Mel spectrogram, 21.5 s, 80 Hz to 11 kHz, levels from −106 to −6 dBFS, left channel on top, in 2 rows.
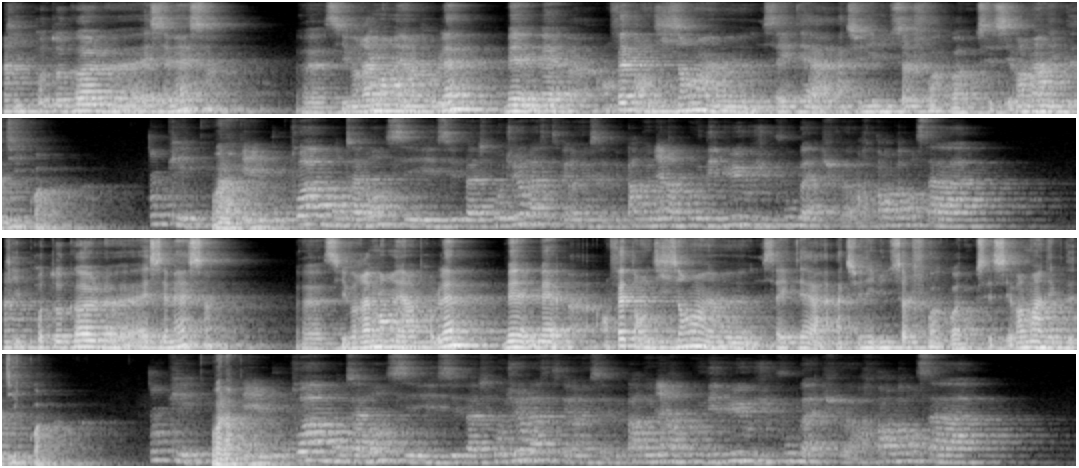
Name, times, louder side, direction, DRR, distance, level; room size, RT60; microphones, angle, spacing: voice 1, 0.0-2.1 2.9-4.6 5.0-10.7 11.0-11.1 12.8-13.0, right 3 dB, 55° right, 3 dB, 0.4 m, -21 dB
voice 2, 3.6-4.0 12.2-12.7 13.1-20.4, equal, 35° left, -5 dB, 1.0 m, -31 dB
5.4 x 2.7 x 2.6 m, 1.5 s
head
